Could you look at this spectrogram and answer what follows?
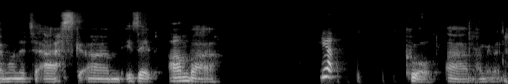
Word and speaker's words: Ambha: Oh, actually, Tasha, I wanted to ask, is it Amba?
